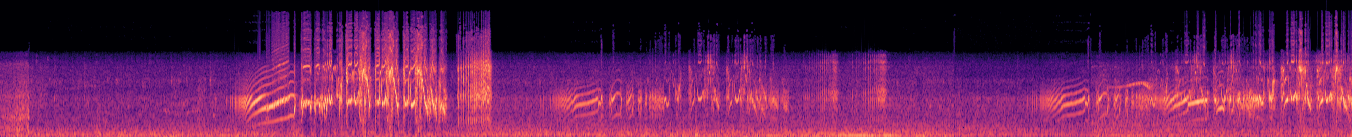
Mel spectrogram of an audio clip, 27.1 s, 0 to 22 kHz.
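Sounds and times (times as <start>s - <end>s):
pigeon warbling whistles: 4.6s - 9.9s, 11.0s - 15.8s, 20.6s - 27.0s.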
